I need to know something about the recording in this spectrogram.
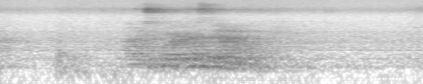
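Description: A man speaks calmly, heard through loudspeakers in a room.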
